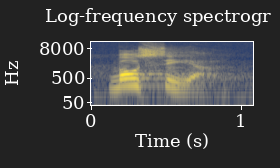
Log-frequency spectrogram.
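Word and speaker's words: mashiach: That word for anoint in Hebrew is pronounced Mosia. You hear the same thing? Messiah, Mosia. We need,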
